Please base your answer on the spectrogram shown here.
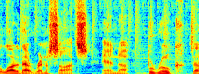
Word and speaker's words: Baroque: it has a lot of that Renaissance and Baroque. Is that how you say it? Baroque? Barack Obama. Baroque.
